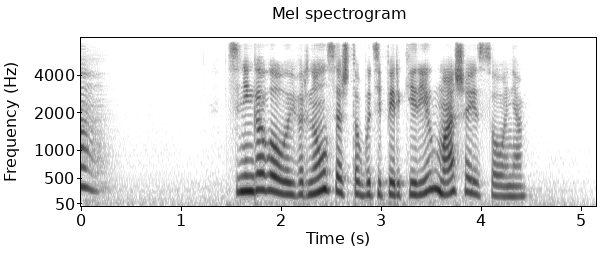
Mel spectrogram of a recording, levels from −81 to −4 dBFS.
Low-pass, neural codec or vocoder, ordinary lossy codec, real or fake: 7.2 kHz; codec, 16 kHz, about 1 kbps, DyCAST, with the encoder's durations; none; fake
